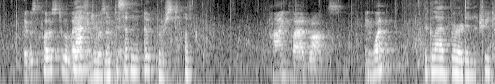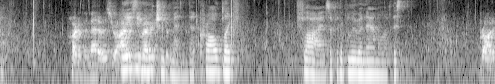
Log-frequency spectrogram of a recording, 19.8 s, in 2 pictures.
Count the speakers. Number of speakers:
2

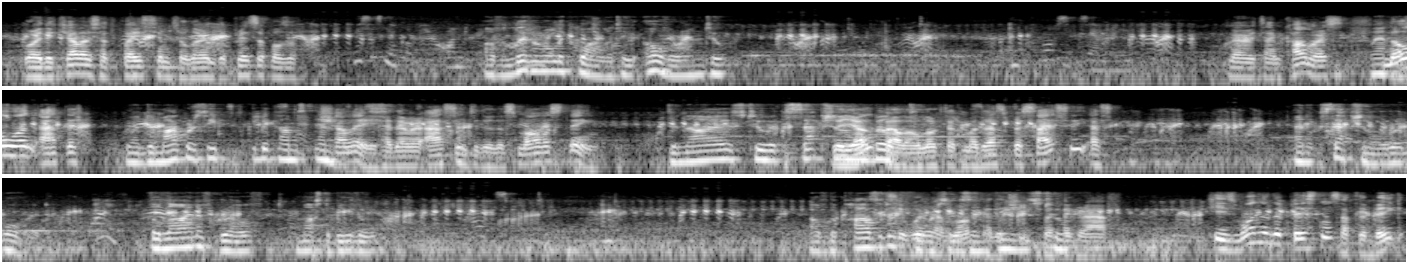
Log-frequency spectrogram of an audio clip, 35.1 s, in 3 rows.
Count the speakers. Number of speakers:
3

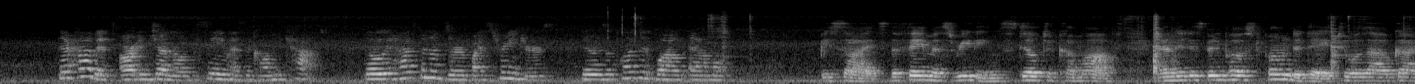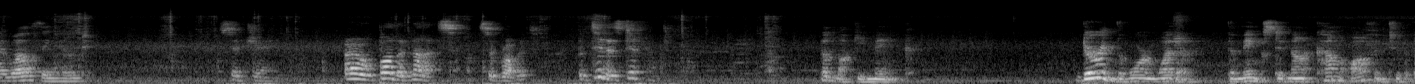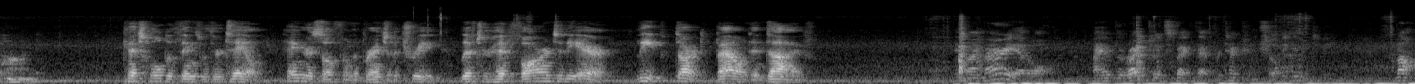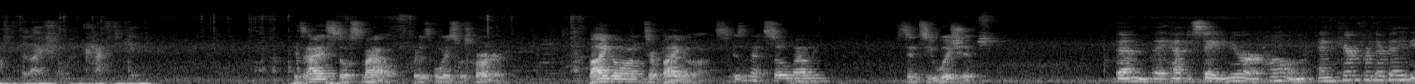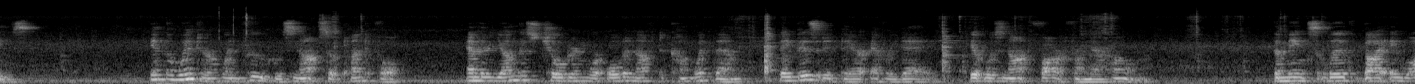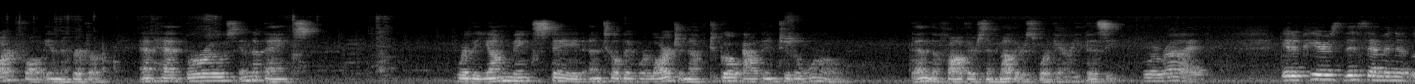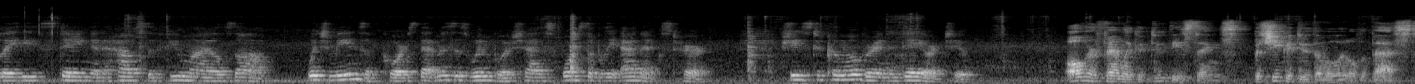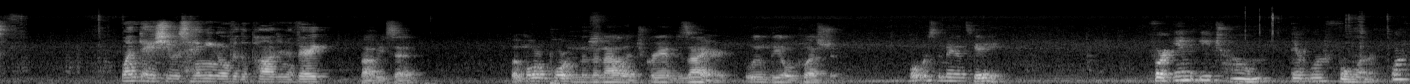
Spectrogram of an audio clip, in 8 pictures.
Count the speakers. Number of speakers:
7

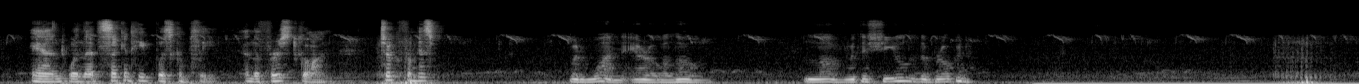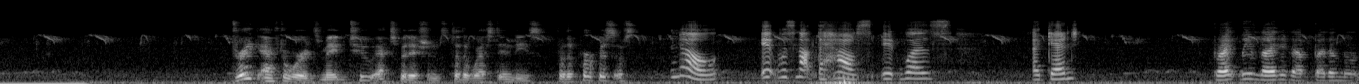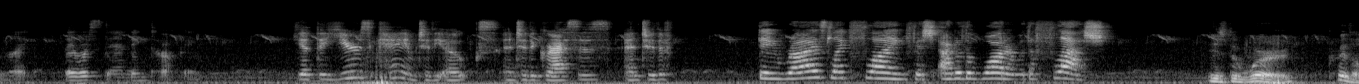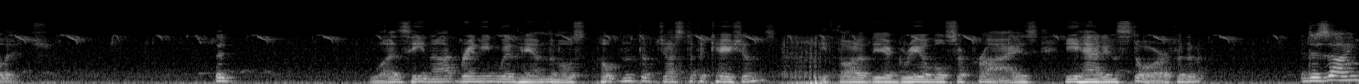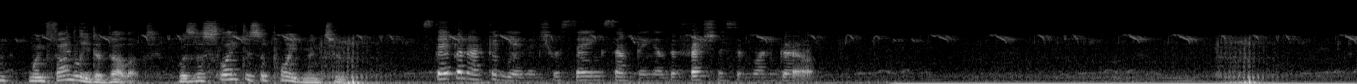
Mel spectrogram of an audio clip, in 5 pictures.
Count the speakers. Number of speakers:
10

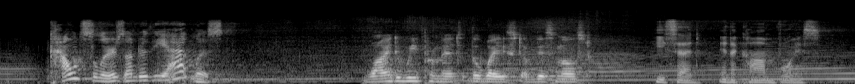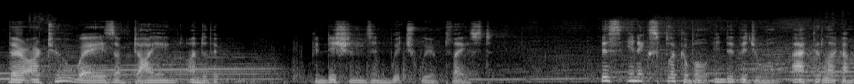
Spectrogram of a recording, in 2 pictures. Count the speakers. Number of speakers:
3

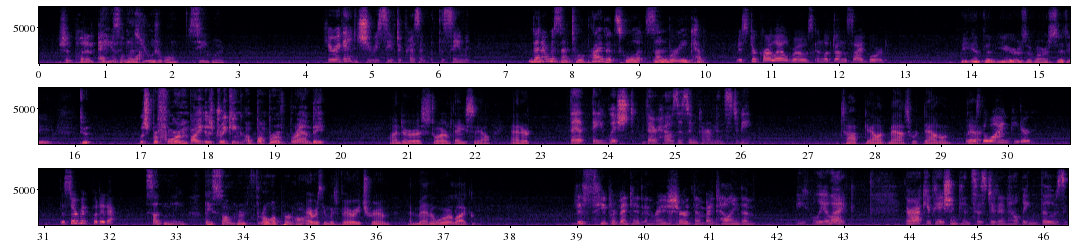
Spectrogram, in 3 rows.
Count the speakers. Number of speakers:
8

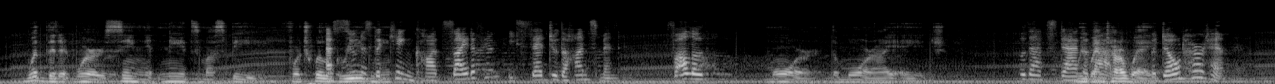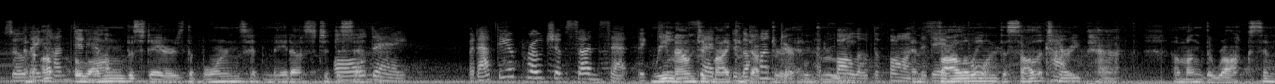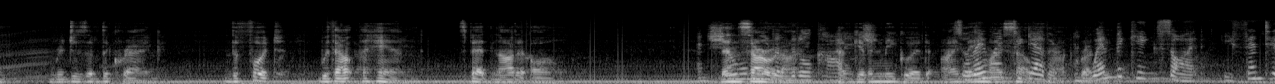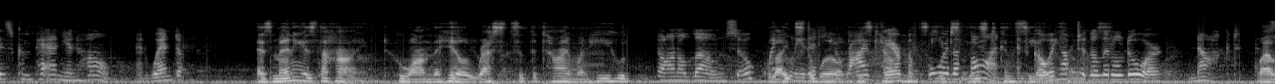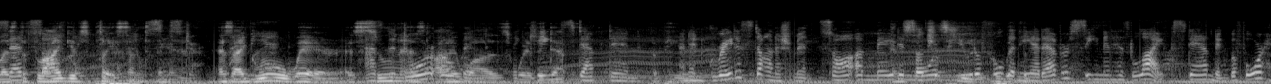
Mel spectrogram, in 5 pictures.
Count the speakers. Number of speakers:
2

